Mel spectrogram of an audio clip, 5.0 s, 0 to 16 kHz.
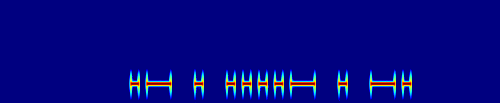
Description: Morse code, heard as a keyed tone, about 15 wpm, 700 Hz. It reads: AE4EN
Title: USA Call Signs - 5 Characters - Repeated 3x - 15wpm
